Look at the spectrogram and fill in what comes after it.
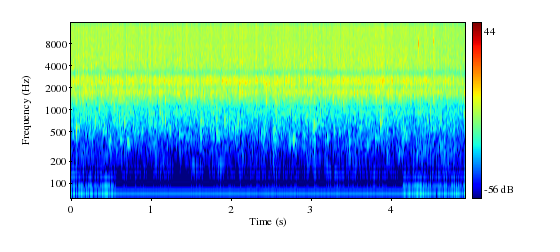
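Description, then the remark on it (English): A dense, continuous crackle and fizz of countless tiny bubbles popping underwater beneath a melting glacier, steady and loud throughout with scattered sharper pops and a faint low rumble; no voices. “Believe it or not, that sound you just heard was bubbles under a glacier.”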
